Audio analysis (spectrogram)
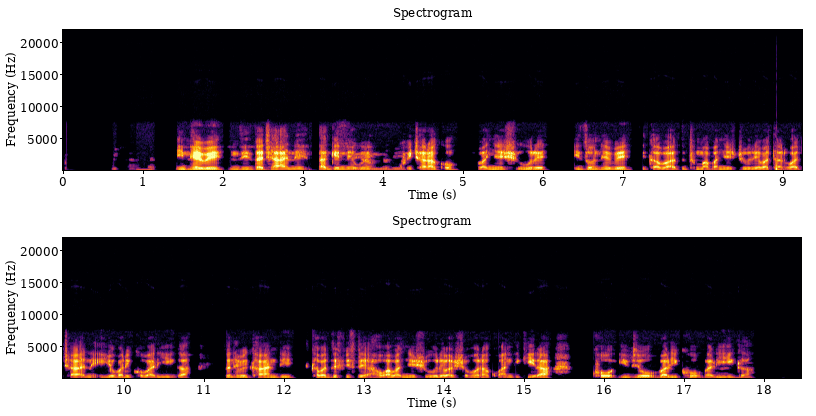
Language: Rundi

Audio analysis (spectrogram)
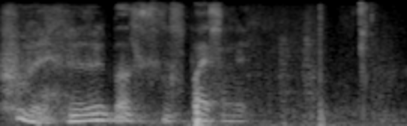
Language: Russian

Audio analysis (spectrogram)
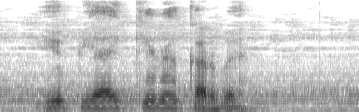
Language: Maithili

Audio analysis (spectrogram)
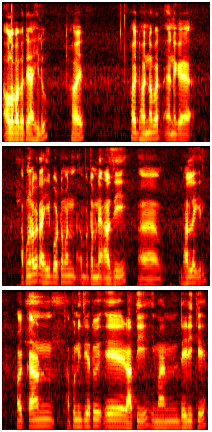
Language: Assamese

